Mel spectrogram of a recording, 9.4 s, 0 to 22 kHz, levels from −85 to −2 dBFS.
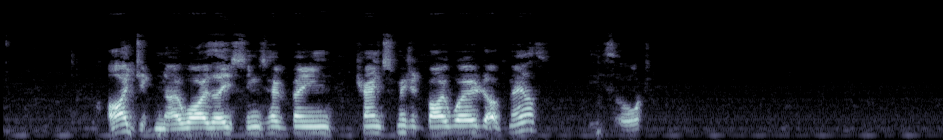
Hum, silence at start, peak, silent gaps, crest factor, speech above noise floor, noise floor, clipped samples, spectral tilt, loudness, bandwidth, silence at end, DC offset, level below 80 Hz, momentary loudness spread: none; 1.1 s; -2 dBFS; none; 18 dB; 48 dB; -65 dBFS; under 0.1%; -5 dB/octave; -17 LUFS; 7.8 kHz; 3.05 s; under 0.1%; -68 dBFS; 15 LU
